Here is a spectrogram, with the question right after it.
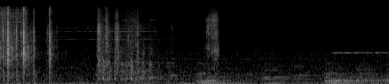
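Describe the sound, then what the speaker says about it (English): Special typewriter printing out a punch card, giving quiet rapid clacks and taps in short bursts, followed by low thumps and a faint hum. "they're relayed to this special typewriter, which prints out a punch card that represents the subject's mind map"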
